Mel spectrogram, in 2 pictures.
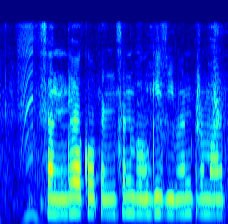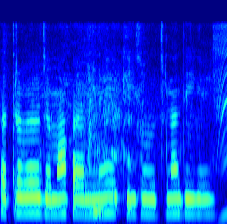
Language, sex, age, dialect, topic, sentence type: Hindi, female, 18-24, Awadhi Bundeli, banking, statement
